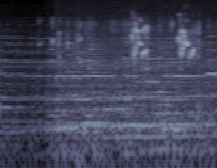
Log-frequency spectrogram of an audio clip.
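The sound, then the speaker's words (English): Caged birds belonging to an old woman give a few short, faint, high chirps over a steady tonal hum, with no voices. “Then he looks down at an old woman's birds in a cage next to him.”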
